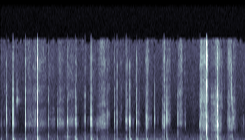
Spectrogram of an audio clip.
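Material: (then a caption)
Faux leather. Long nails scratch and tap a medium-sized, hollow black hard-shell case with a faux leather cover, held in both hands. Quick, dry clicks and taps land in an irregular stream over soft scratching, each with a dull low thump and a bright crisp edge that dies away almost at once.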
